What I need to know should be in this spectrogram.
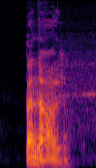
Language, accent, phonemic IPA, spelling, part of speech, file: French, France, /pa.naʒ/, panage, noun, LL-Q150 (fra)-panage.wav
- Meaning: 1. Feeding of pigs on beech nuts and acorns in the forests 2. the right to so feed pigs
